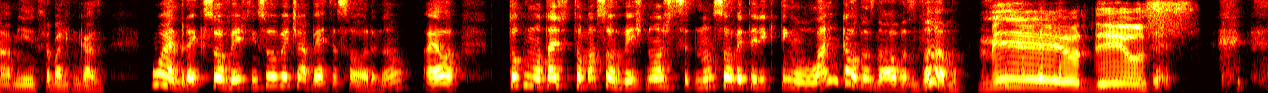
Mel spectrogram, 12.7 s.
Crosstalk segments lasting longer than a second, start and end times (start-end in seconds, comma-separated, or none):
none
